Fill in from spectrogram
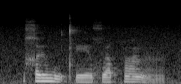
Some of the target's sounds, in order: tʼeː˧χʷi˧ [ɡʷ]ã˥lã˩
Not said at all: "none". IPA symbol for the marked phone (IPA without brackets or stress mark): qʷ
